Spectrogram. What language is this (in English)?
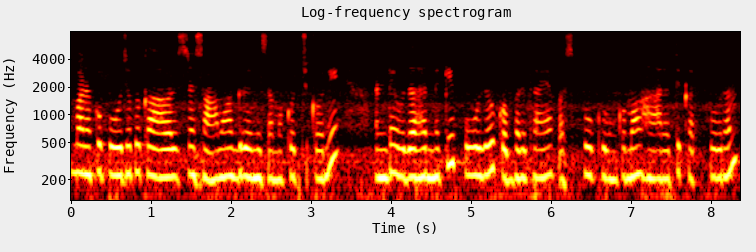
Telugu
